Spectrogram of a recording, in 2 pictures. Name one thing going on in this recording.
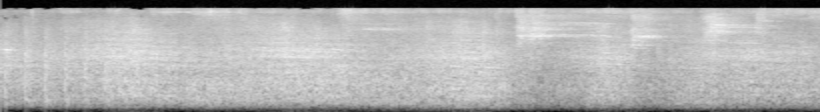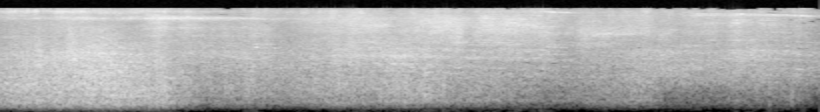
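A freight train rumbles past close by, wheels clattering and squealing on the rails.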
